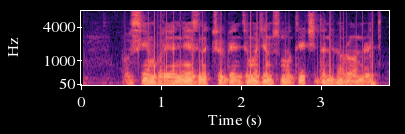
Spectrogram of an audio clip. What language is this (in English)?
Kinyarwanda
